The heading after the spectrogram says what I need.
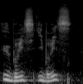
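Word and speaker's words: hubris: Alors, Ibris, ça s'écrit aussi H-U-B-R-I-S, Ibris.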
